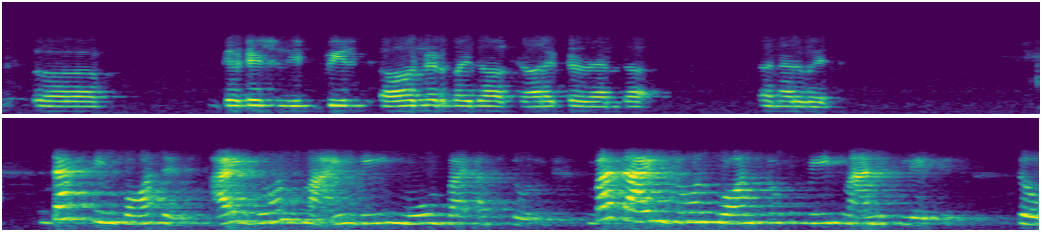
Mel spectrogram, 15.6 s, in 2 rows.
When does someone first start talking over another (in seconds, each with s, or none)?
none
